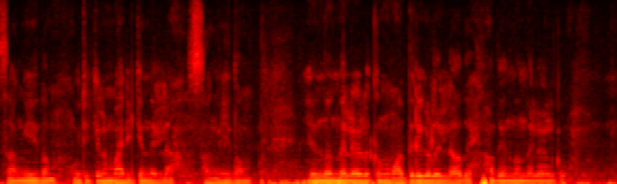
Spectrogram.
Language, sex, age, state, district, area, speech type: Malayalam, male, 45-60, Kerala, Alappuzha, rural, spontaneous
